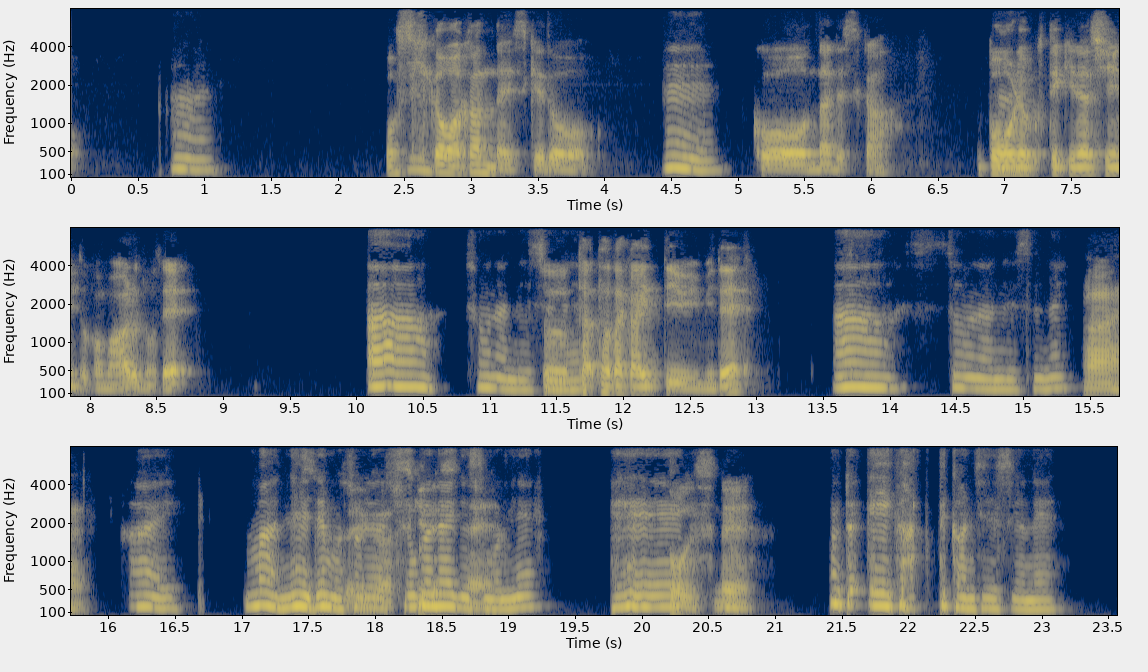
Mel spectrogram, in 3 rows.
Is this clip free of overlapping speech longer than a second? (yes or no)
no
